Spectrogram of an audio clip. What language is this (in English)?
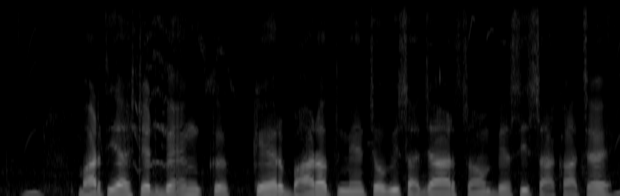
Maithili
